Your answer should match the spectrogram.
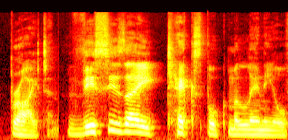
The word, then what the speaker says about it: Brighton: Brighton is quite a well-off suburb of Melbourne and commonly pronounced like that, not Brighton, but Brighton.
